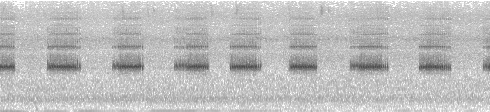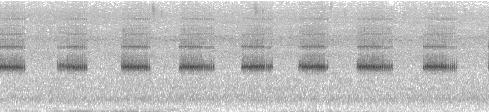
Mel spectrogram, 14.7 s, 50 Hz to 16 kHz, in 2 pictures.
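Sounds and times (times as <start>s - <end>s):
cicada buzzing in bursts: 0.0s - 14.6s
faint low hum: 0.0s - 14.6s.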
